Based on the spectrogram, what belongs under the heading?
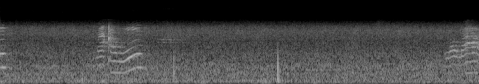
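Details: Pet parrot said to be talking, repeating words like "katore katore mithu": two short wavering, harmonic squawky phrases near the start and end, a sharp click in between, over steady hissing background noise.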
